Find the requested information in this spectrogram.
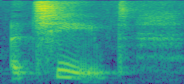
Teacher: Emphasize the second syllable, achieved.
